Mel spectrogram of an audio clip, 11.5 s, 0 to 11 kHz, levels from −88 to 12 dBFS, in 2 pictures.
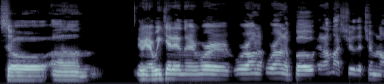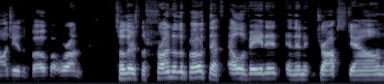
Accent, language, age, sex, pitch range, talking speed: American, English, 20-39, male, 125-150 Hz, 210 wpm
